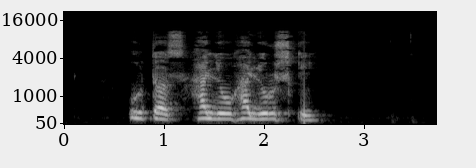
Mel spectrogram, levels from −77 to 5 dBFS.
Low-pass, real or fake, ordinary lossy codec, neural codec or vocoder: 10.8 kHz; real; AAC, 48 kbps; none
